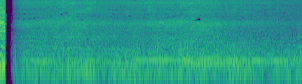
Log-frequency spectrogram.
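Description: Street background noise with a motor vehicle's engine running nearby, its low hum growing stronger in the middle seconds and easing off near the end.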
